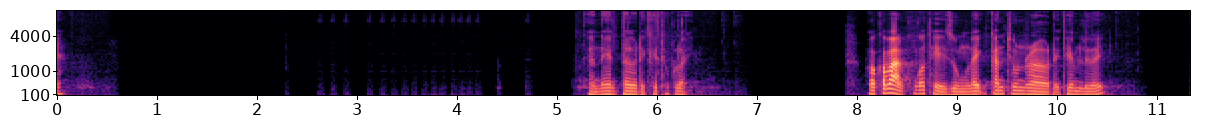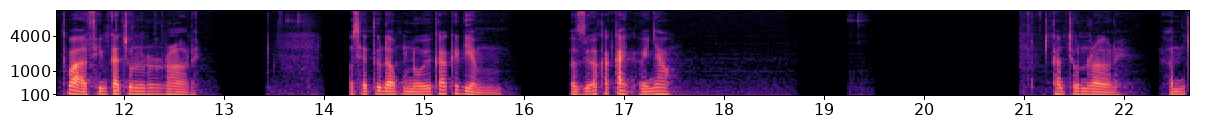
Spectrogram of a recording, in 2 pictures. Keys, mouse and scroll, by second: 0.0 ctrl+right click, 2.2 k, 6.7 right click, 7.6 click, 8.1-8.6 scroll down 2, 9.1 scroll down 1, 9.9-10.8 scroll down 3, 10.8 scroll up 1, 11.8 ctrl+r, 19.2 click, 20.7 click, 20.7 ctrl+r.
